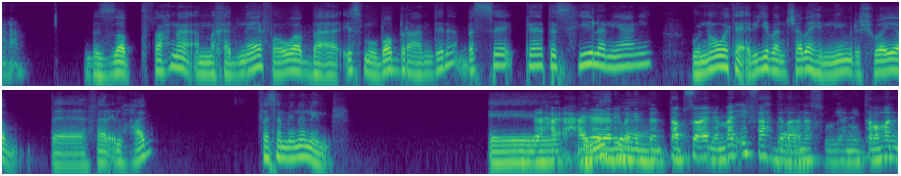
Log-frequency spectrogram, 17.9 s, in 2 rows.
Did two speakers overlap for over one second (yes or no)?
yes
